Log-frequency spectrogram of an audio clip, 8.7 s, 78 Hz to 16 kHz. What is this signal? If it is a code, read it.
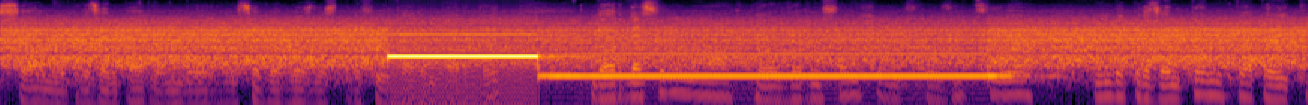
Two-tone page, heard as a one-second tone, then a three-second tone, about 930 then 350 Hz, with radio hiss and room echo.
